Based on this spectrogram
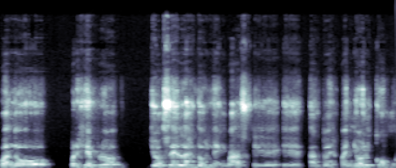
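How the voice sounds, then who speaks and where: A woman speaks at a fairly slow pace. Her voice sits fairly high, with ordinary pitch variation. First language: Guna (Kuna) (speaking Spanish). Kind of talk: panel discussion. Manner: hesitant, many fillers.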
